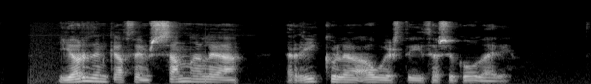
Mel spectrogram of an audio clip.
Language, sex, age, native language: Icelandic, male, 60-69, Icelandic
